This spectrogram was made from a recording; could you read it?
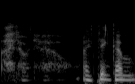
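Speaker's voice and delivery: whispering. Speaker thinks aloud in the middle of an explanation, whispering.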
